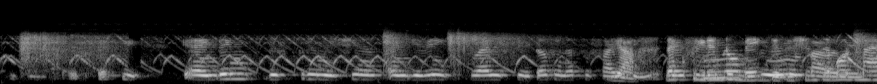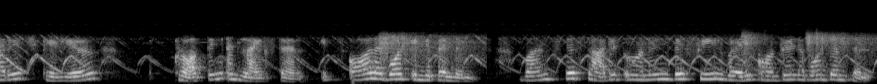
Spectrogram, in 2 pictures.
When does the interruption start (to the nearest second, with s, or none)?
6 s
